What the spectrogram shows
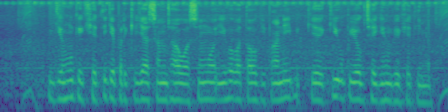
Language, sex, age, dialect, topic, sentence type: Maithili, male, 18-24, Southern/Standard, agriculture, question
